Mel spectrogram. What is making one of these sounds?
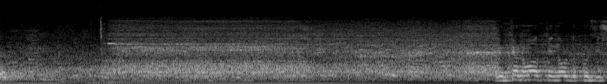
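A gas torch roars with a steady hissing flame.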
